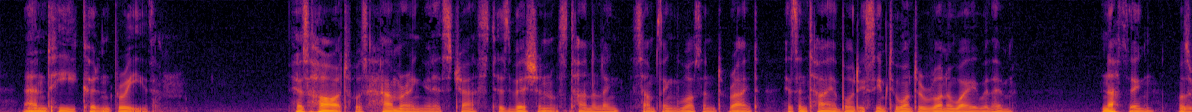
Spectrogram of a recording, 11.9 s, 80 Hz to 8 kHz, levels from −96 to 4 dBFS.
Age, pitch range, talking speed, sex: 30-49, 85-100 Hz, 155 wpm, male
